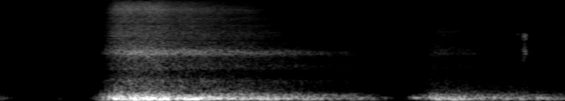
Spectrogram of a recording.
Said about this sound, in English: I think I'm breathing heavily today. Can you hear that? It's all right. It's dramatic. I know I'm doing it. So it's what's going on. Dramatic breathing.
